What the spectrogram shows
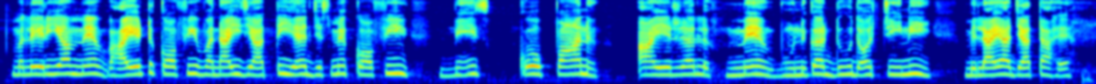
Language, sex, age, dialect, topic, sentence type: Hindi, female, 18-24, Kanauji Braj Bhasha, agriculture, statement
